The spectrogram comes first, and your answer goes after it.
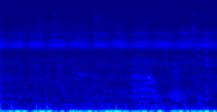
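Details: Cicadas keep up a steady, high, shimmering buzz at the Fortezza Medicea near Siena, Italy, on a calm day, beneath a man's voice and rumbling wind.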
